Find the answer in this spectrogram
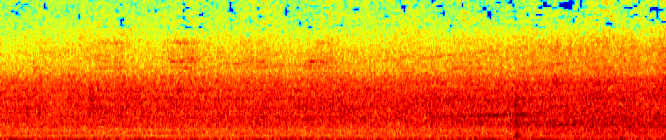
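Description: Freight train of coal hopper cars rolling past: a steady rumble of wheels on the rails.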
